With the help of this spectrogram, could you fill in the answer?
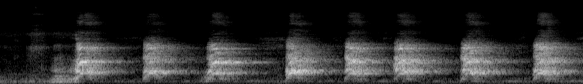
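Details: Puppy barking at a cat, recorded in 2016 before obedience training: eight sharp, bright barks spaced about two-thirds of a second apart, each with a quick attack and short fading tail, steady and insistent.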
